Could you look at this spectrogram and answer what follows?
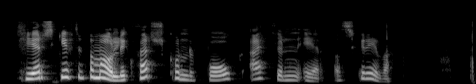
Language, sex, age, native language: Icelandic, female, 30-39, Icelandic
